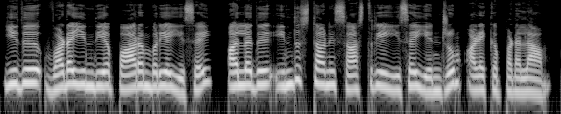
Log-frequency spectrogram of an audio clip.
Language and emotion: Tamil, neutral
